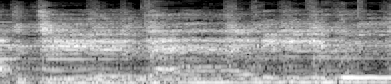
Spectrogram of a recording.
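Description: Steel-string acoustic guitar strummed in steady chords, an instrumental passage between sung lines.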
